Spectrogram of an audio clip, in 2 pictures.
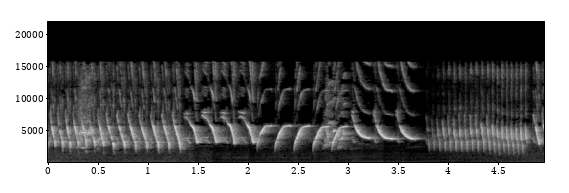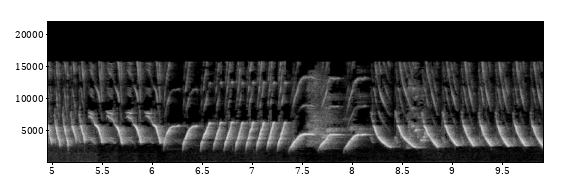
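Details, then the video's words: Canary singing long 'gacor' song as a lure to prompt other canaries to sing: rapid, loud runs of repeated downslurred high notes and fast trills, with a brief buzzy passage near midway before the rolling phrases resume. "Seketika Kenari Kondisi Apapun Akan Langsung Respon Bunyi Gacor Panjang Tanpa Nunggu Lama"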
